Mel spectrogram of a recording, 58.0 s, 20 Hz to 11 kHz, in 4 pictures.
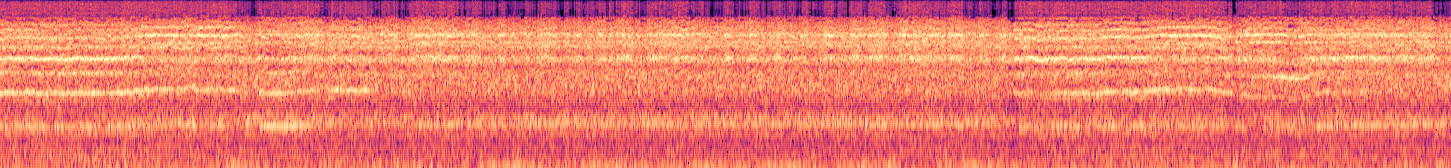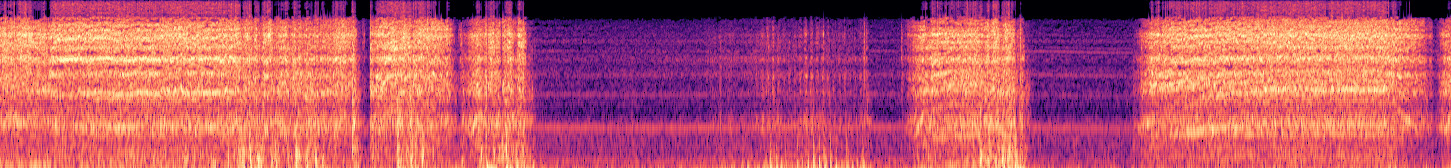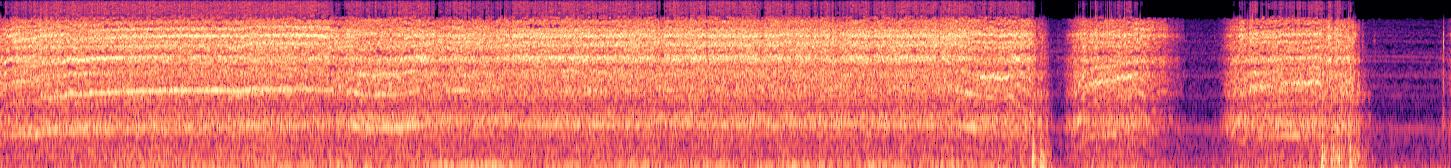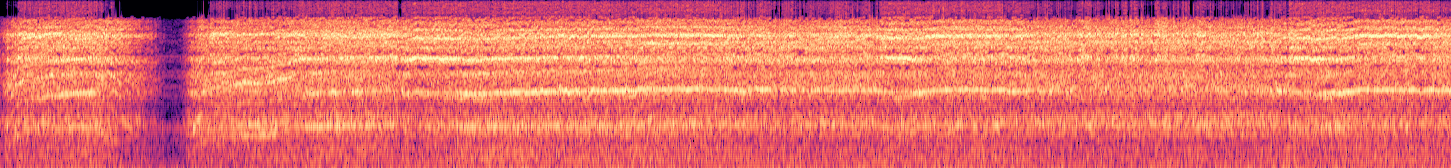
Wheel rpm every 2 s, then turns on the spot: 210, 230, 230, 230, 240, 220, 220, 230, 170, 100, 10, 20, 70, 160, 150, 210, 230, 230, 230, 190, 80, 100, 100, 210, 210, 230, 230, 230, 230.
20-22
